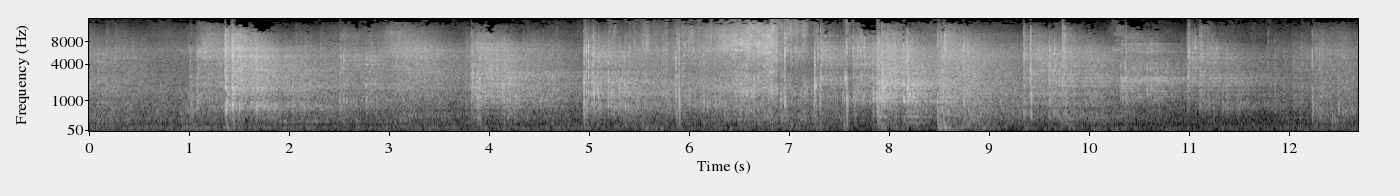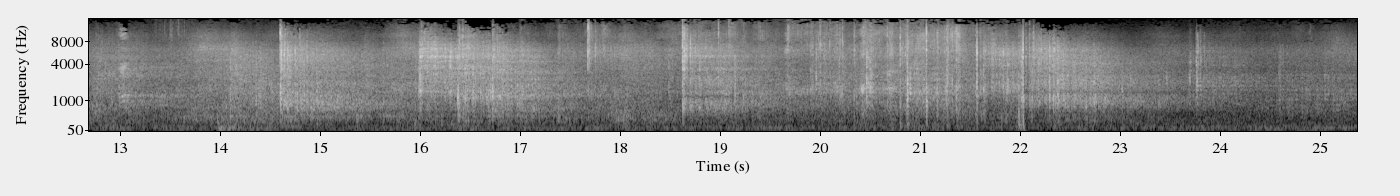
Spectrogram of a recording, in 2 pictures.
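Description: Hockey skate blades scraping and carving across rink ice in repeated swishes a second or two long, from a goaltender's crease movements and a skater's strides. Several sharp cracks of puck and sticks on pads and ice are heard among them.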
